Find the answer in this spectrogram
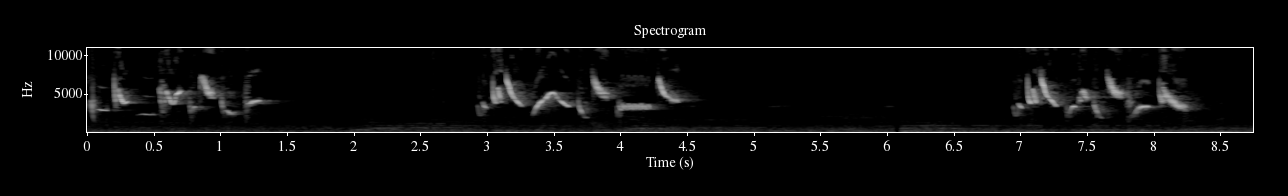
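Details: Grey singing finch, a finch valued as a song tutor for canaries, giving three short bursts of lively whistled warbling about one to two seconds long, separated by pauses with faint background hum.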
